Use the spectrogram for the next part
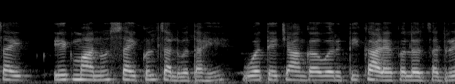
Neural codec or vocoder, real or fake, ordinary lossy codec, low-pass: none; real; Opus, 24 kbps; 7.2 kHz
